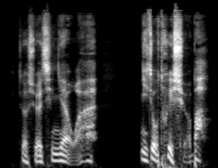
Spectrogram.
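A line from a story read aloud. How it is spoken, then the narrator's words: Choked, tearful. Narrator (Chinese): 父亲在电话里哽咽着说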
